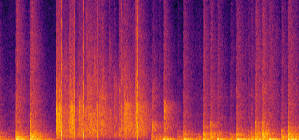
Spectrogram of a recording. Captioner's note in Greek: χειροκρότημα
